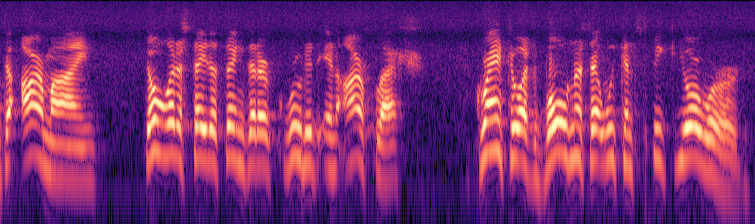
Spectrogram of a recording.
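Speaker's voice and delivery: impassioned pulpit prayer; fervent preaching. Acted. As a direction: cry out to God with fervour. Preacher praying at full force.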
